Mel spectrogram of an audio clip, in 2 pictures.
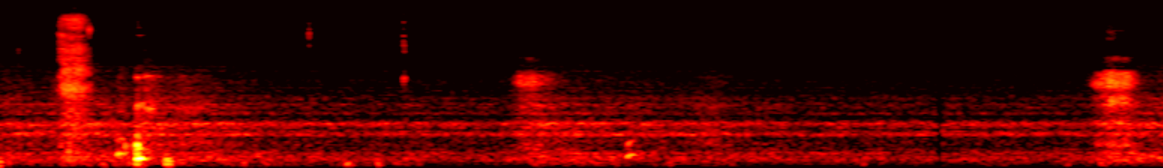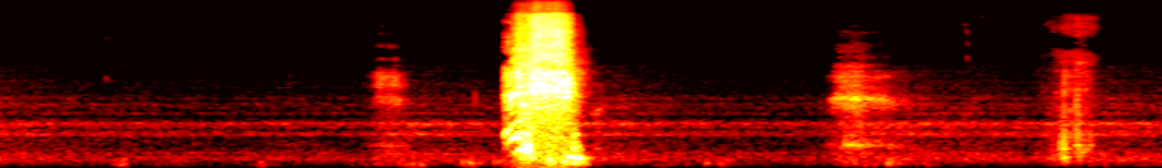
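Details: Person with a cold, sick, repeated sneezing fits with nose blowing: several small sniffs and nasal blows, then a sharp sneeze burst over steady room hum.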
